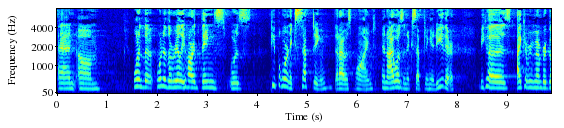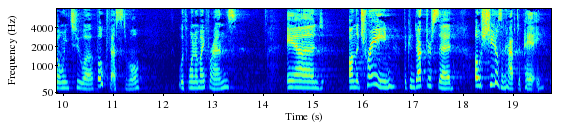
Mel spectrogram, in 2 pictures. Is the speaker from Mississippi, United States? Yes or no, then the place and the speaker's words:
no; Massachusetts, United States; I grew up in Massachusetts, north of Boston, and I went to a rehabilitation center outside of Boston for about 16 weeks.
